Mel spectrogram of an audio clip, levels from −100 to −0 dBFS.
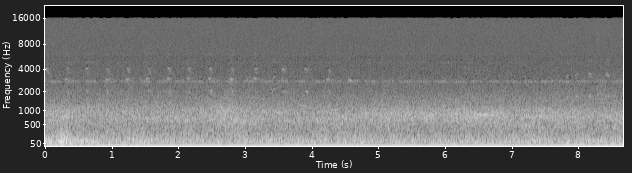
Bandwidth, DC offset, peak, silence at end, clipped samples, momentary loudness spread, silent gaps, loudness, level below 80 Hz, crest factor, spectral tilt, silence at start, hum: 16 kHz; 7%; -4 dBFS; 0 s; under 0.1%; 2 LU; none; -24 LUFS; -30 dBFS; 18 dB; -5.5 dB/octave; 0 s; none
